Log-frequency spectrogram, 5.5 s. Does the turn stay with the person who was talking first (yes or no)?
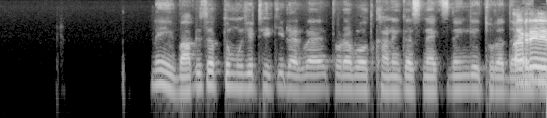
no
